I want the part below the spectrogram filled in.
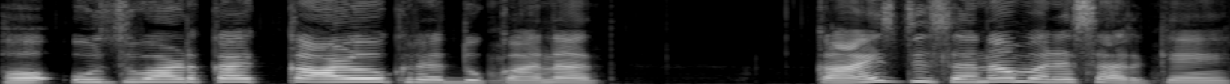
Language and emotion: Goan Konkani, disgusted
